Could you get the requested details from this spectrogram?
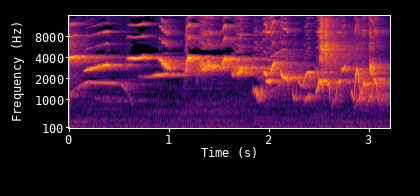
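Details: Red-whiskered bulbul singing: thin high notes over a clear downslurred whistle, then a quick run of bright warbled phrases ending in harsh, scratchy bursts.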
